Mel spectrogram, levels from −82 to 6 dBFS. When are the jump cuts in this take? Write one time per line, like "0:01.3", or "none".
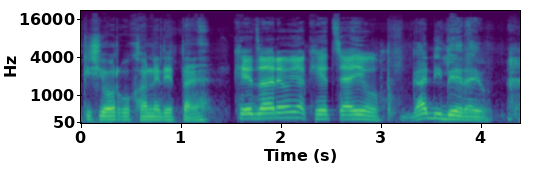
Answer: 0:01.3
